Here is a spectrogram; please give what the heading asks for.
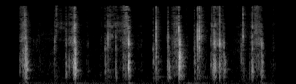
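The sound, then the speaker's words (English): Playing cards are dealt for a game of Happy Families, a brisk run of many crisp flicks and snaps at a fairly even pace. “Let's play Happy Families. I can deal the cards out.”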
